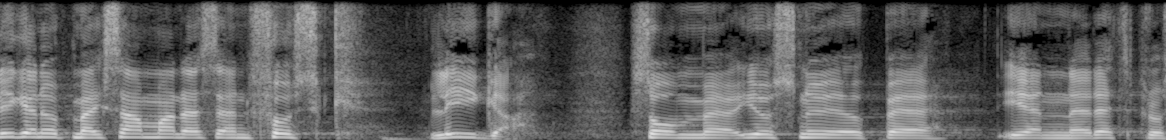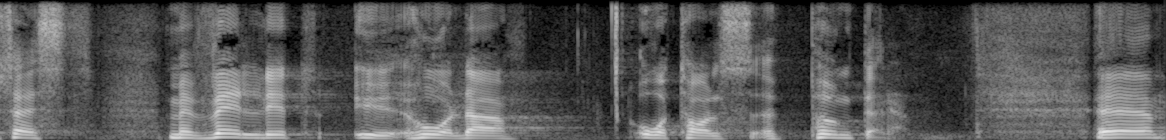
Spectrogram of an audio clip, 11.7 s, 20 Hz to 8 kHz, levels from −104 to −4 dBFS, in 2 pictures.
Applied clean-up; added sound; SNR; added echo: none; none; none; none.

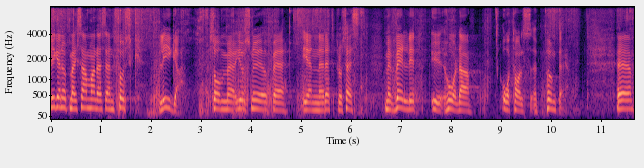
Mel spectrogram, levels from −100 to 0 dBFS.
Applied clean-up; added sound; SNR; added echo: none; Chewing, mastication; 16 dB; none.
